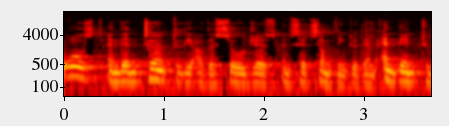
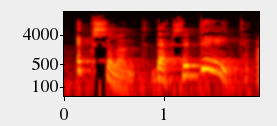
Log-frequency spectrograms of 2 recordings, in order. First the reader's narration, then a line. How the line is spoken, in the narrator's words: I exclaimed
